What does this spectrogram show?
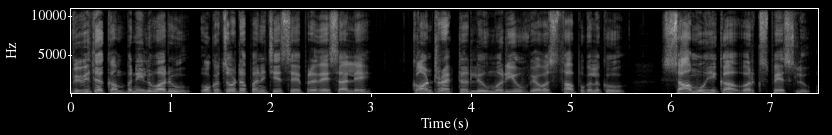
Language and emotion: Telugu, neutral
